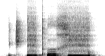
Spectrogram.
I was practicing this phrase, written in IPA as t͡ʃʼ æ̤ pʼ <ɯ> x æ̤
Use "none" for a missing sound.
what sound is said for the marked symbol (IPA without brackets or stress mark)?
u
